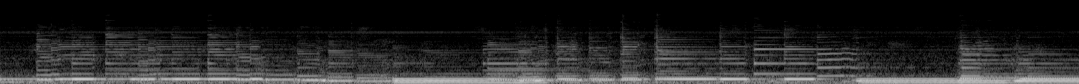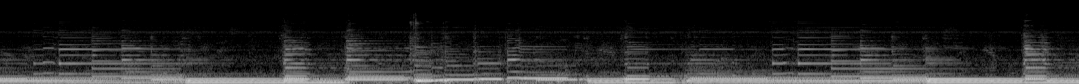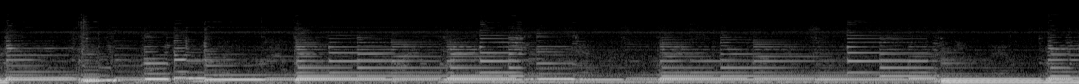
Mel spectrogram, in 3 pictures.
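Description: A 1981 Ibanez Artist electric guitar played clean: picked single notes and chords that ring on, with a few notes sliding up and down in pitch.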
